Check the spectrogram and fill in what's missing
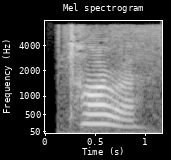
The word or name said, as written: tora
